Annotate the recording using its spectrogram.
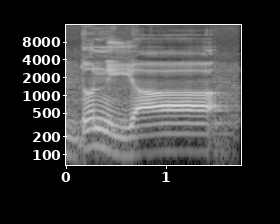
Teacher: ایک کلمے میں یرملون آنے کی وجہ سے یہاں پر غنہ نہیں بلکہ اظہار کیا جائے گا، اظہار مطلق کیا جائے گا۔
